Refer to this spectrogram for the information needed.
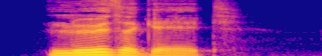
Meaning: ransom (money paid for the freeing of a hostage)
- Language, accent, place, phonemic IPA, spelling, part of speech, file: German, Germany, Berlin, /ˈløːzəˌɡɛlt/, Lösegeld, noun, De-Lösegeld.ogg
